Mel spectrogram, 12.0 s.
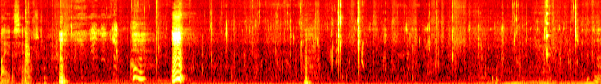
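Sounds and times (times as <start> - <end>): chewing with crunches: 2.9 - 12.0.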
